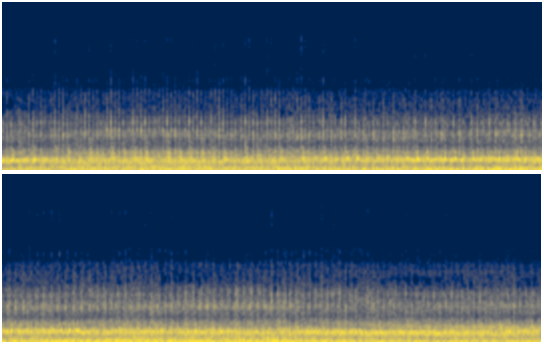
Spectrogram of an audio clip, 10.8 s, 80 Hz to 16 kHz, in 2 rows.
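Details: Rusty, neglected auction-bought Ford 4000 tractor just started: loose, irregular chugging at slow unchanging speed with stumbles; runs rough, governor seriously wrong with no throttle action.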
